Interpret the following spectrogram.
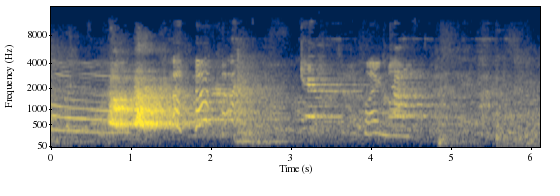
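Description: A small dog barking at intervals as it runs an agility course, with the loudest bark about a second in.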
